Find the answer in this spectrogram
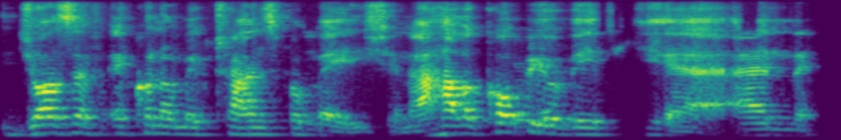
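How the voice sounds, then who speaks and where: A man hosts an interview with an upbeat, encouraging manner. His voice sounds bright and forceful at a middling pitch. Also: animated, moderate pace, muffled recording. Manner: enthusiastic, encouraging. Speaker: interview host. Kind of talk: hosting an interview.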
